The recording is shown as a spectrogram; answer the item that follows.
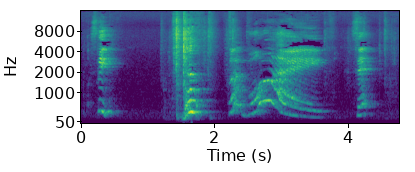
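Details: Badger, a Great Pyrenees, vocalizing when told to speak: one drawn-out, rising then falling woo-like call with rich overtones, between short spoken commands and a soft thump.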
